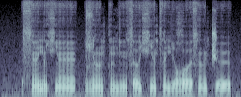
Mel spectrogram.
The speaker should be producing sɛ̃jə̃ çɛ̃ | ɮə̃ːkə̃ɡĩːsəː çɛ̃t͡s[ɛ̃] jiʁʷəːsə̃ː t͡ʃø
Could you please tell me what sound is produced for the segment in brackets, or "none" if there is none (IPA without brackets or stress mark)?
ɛ̃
